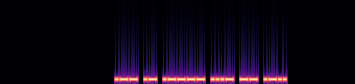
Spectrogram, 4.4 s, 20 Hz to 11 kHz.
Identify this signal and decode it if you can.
Morse code, heard as a keyed tone, about 40 wpm, 700 Hz. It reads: WA1VML
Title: USA Call Signs - 6 Characters - Repeated 3x - 40wpm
